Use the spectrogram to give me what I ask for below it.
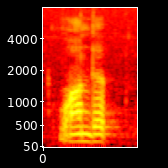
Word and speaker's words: Wanda: Wanda Pearson. W-A-N-D-A, initial B, capital P-E-A-R-S-O-N.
